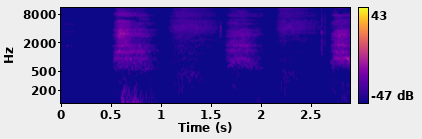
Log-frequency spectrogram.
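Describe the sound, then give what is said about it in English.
A person breathing in through the nose and out through the mouth, several loud, breathy inhales and exhales alternating in a steady rhythm, with no talk. “You should go through your nose to breathe in, and then out through your mouth.”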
